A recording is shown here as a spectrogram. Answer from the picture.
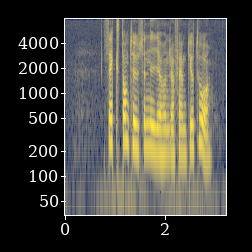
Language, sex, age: Swedish, female, 33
